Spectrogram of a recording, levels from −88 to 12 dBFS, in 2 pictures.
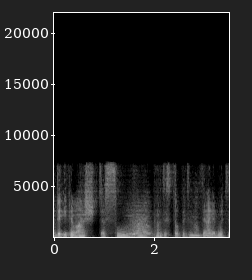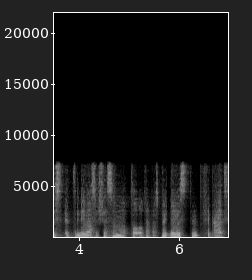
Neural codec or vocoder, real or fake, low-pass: codec, 44.1 kHz, 0.9 kbps, DAC; fake; 7.2 kHz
